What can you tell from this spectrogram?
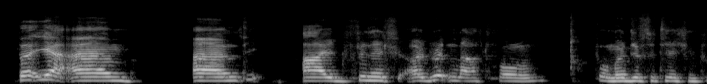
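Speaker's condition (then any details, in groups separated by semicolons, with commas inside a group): Cerebral palsy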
